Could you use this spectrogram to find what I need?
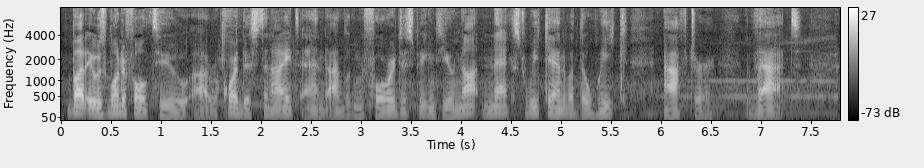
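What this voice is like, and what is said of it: Slightly hoarse voice. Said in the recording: “My throat is getting a little hoarse from the cold air out here.”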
